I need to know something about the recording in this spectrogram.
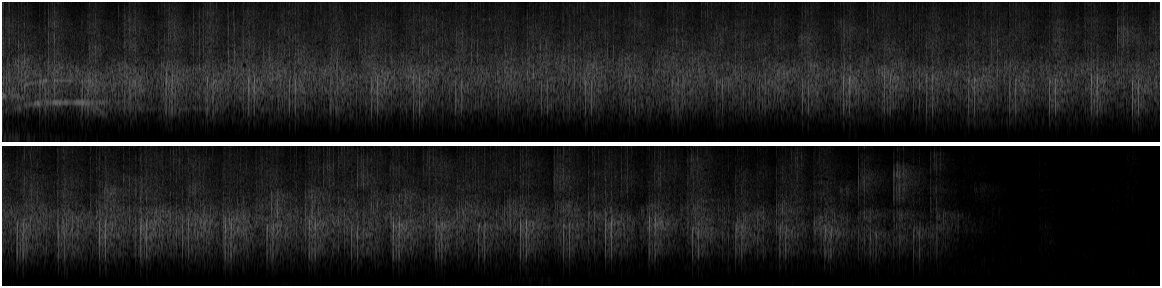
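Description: Audience applauding in a theatre. The clapping thins into more distinct individual claps and dies away near the end.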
